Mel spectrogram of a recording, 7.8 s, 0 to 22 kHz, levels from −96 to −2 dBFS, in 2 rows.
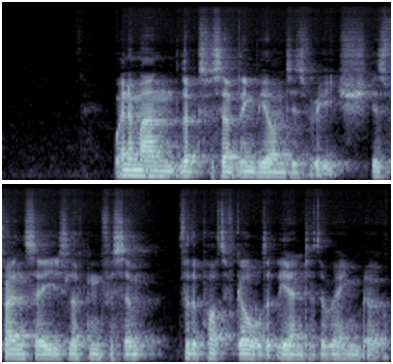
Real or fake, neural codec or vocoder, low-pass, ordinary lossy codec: real; none; 19.8 kHz; none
